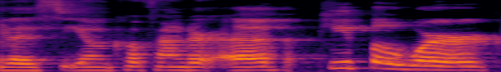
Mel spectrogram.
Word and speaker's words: pepelwerk: CEO and co-founder of people work remember we are spell phonetically PE p w e r k it's always nice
